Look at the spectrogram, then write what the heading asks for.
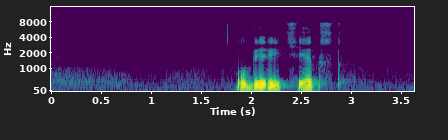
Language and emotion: Russian, neutral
